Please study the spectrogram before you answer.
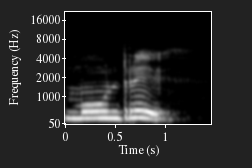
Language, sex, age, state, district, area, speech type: Tamil, female, 30-45, Tamil Nadu, Mayiladuthurai, rural, read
